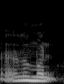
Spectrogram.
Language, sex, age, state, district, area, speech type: Bodo, male, 60+, Assam, Baksa, urban, spontaneous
